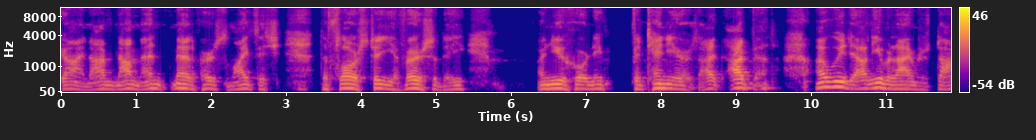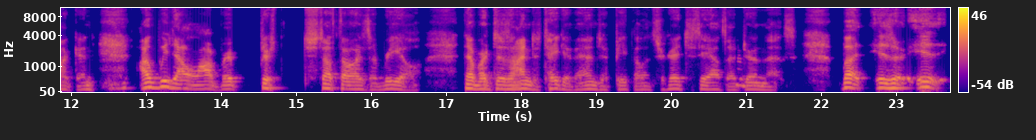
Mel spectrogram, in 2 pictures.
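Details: Adult male 14 years after a stroke from a brain aneurysm, initially totally mute, who still smashes words together and uses slowing down and over-articulating as strategies; dysarthria after stroke.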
